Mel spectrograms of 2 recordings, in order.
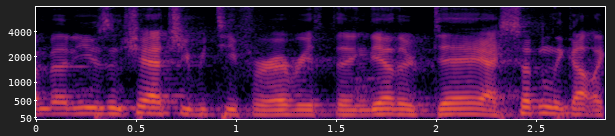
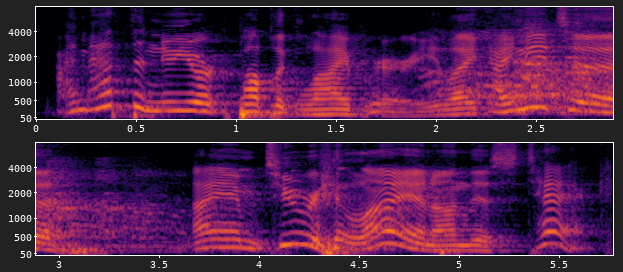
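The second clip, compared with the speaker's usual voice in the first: mock excuse; 6 semitones higher, 4 dB louder than usual. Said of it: "And then I was like".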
